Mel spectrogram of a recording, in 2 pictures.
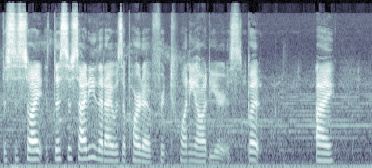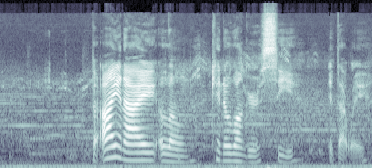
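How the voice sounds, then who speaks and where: Bright-voiced woman reading a game aloud. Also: fairly low pitch, animated, faint music behind, rough recording. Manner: halting read-aloud with stumbles and self-corrections. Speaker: gaming video host. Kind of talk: reading a visual novel aloud in a playthrough.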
